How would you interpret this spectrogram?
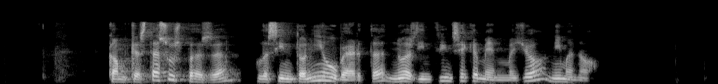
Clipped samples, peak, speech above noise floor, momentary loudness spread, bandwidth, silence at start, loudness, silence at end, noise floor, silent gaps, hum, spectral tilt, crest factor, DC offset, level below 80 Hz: under 0.1%; -2 dBFS; 67 dB; 7 LU; 7.8 kHz; 1.1 s; -18 LUFS; 1.25 s; -85 dBFS; none; none; -4 dB/octave; 18 dB; under 0.1%; -60 dBFS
